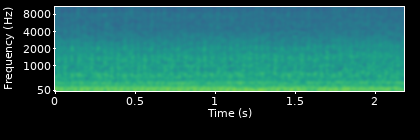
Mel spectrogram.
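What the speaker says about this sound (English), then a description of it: "Come on, tractor. You can pull this thing. Come on. Put that four-wheel drive in good use." A tractor engine in Farming Simulator 19 drones steadily and loudly under load, a continuous low throbbing rumble pulling a heavy wagon on four-wheel drive.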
